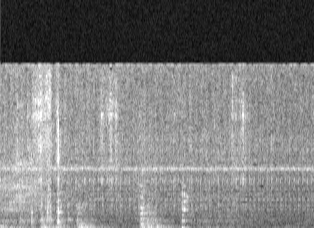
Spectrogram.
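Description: Faint, scattered small clicks and scratches of a screwdriver turning a motherboard screw, a handful of ticks in the first second and a half.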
